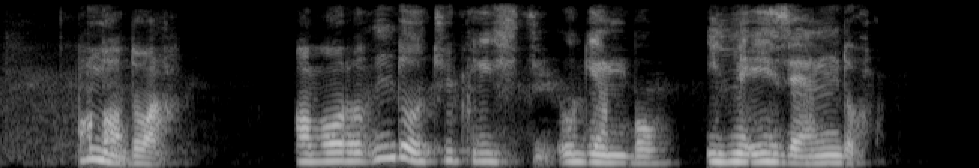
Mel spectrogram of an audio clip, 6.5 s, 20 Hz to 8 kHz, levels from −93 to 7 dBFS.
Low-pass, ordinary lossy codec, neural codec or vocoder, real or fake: 7.2 kHz; none; codec, 44.1 kHz, 3.4 kbps, Pupu-Codec; fake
